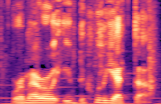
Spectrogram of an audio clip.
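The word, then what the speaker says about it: Romeo y Julieta: We we call it Romeo and Juliet but they pronounce it Romero Julieta because it's Spanish, right?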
